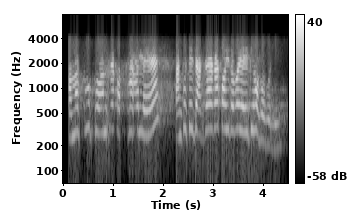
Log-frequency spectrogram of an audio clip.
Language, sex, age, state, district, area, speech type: Odia, female, 45-60, Odisha, Dhenkanal, rural, conversation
